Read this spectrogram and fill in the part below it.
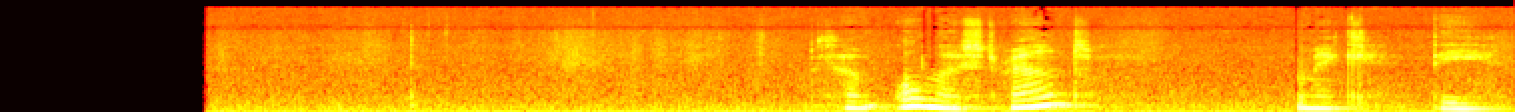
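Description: Yarn rustles softly as a hook pulls it through stitches.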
